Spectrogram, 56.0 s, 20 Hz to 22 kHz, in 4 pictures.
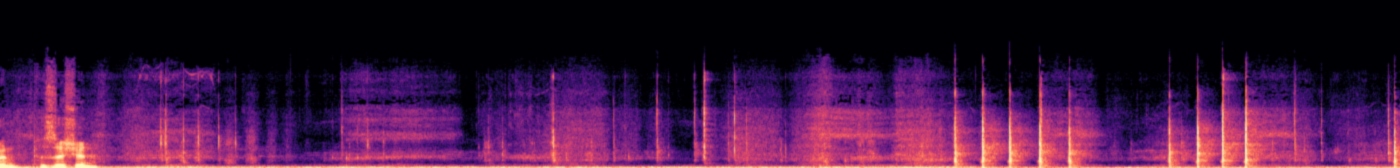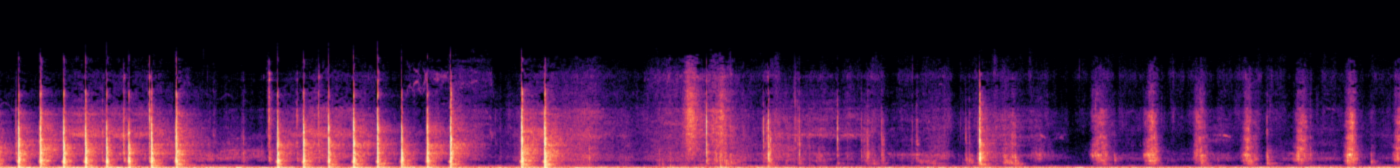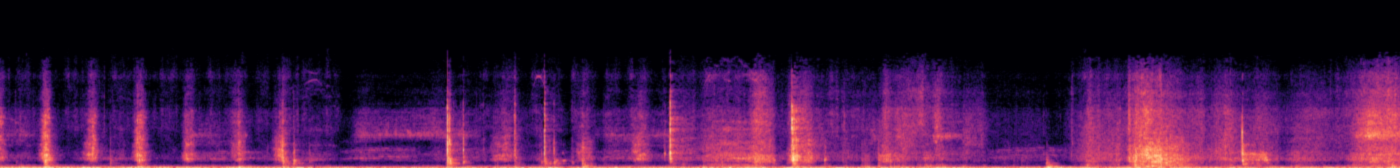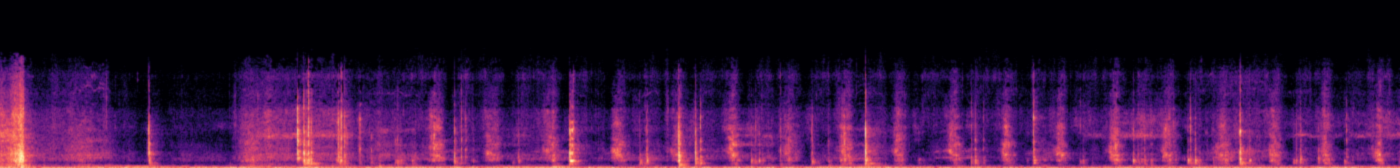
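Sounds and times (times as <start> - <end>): steady low hum: 0.0 - 56.0
screwdriver clicking and scraping: 9.5 - 11.0, 11.6 - 20.0, 20.8 - 31.1, 32.2 - 35.0, 40.3 - 40.8, 44.5 - 56.0.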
